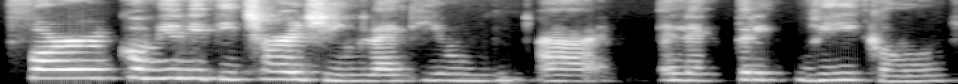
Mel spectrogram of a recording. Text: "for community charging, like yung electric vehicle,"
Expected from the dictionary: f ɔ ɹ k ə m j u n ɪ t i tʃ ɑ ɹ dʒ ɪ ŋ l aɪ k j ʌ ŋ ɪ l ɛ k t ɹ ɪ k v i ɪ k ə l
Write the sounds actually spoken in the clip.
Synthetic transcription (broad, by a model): f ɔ ɹ k ə m j u n ɪ t i tʃ ɑ ɹ dʒ ɪ ŋ l aɪ k j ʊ ŋ ɪ l ɛ k t ɹ ɪ k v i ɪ k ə l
